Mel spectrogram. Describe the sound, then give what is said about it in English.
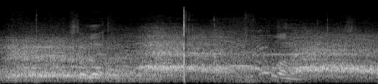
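A large outdoor golf crowd at the Ryder Cup at Whistling Straits Golf Course in Wisconsin cheers and roars continuously, a dense wash of shouts and whoops with a brief sharp crack midway through. “Not to say there wasn't plenty to cheer for the home country crowds at Whistling Straits Golf Course in Wisconsin, especially when Colin Morikawa clinched the Ryder Cup victory yesterday by tying European Victor Hovland in their singles match.”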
